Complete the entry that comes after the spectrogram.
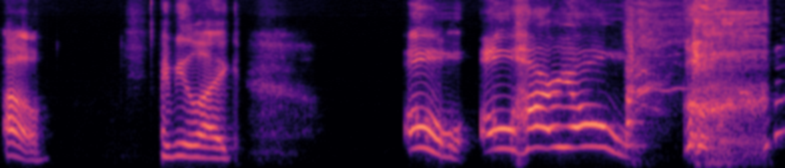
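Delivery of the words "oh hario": very high, put-on Japanese accent with oh stretched. Asked to introduce themselves in their truest Japanese accent: Japanese accent. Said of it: "truest Japanese accent?".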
